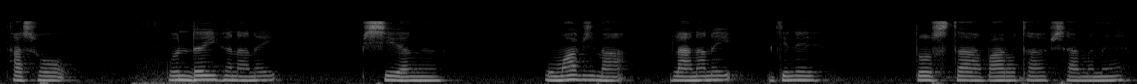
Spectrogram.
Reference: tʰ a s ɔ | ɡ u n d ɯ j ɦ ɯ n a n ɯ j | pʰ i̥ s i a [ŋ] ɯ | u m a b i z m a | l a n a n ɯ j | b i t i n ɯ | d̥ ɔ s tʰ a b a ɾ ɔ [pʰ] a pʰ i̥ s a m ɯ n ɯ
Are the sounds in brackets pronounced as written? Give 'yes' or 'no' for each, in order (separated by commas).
yes, no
